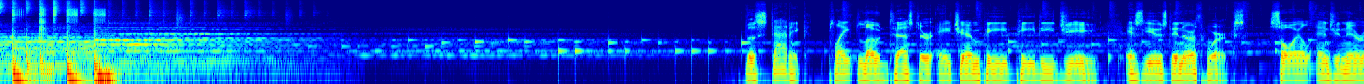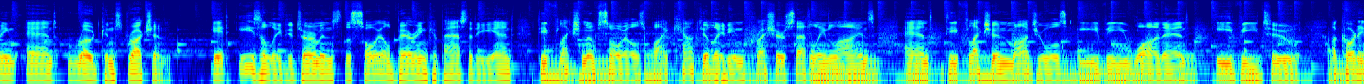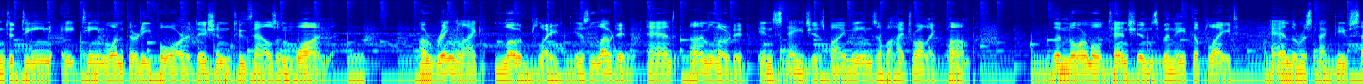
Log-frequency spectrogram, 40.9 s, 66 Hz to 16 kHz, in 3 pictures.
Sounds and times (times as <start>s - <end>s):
Music: 0.0s - 40.9s
Speech: 7.4s - 30.6s, 31.5s - 37.0s, 37.7s - 40.9s.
